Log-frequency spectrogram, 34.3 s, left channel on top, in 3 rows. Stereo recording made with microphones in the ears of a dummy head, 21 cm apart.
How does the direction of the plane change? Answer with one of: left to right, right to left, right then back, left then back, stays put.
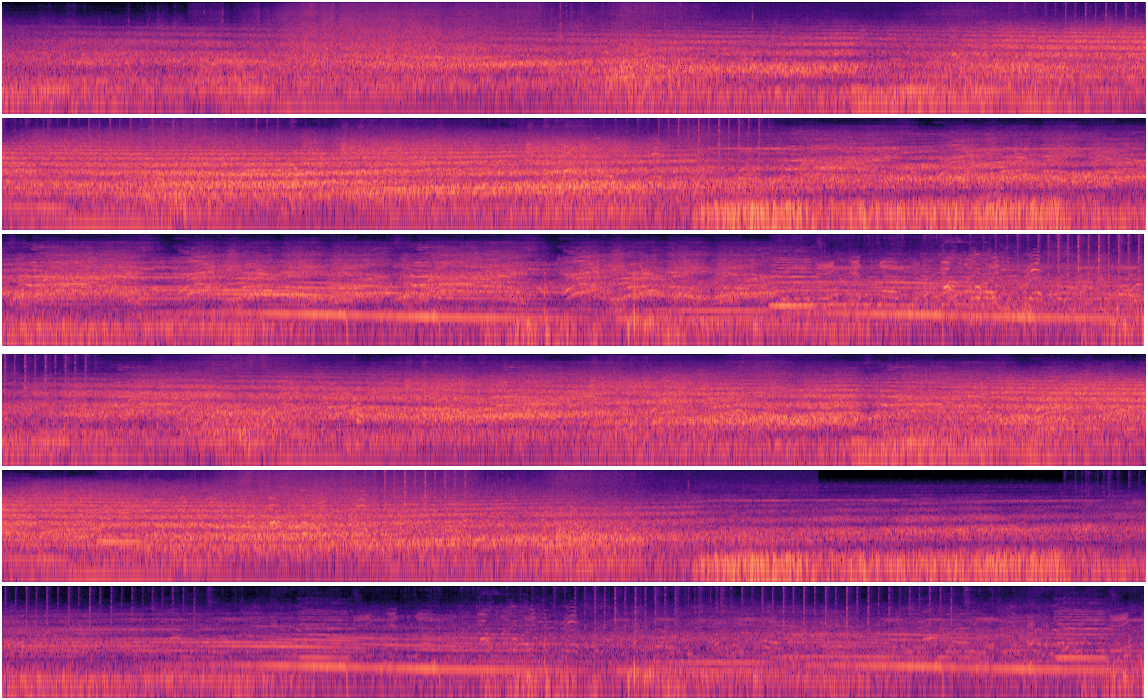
right to left.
